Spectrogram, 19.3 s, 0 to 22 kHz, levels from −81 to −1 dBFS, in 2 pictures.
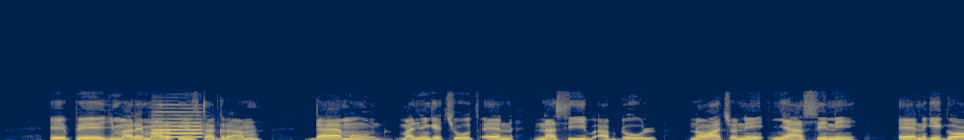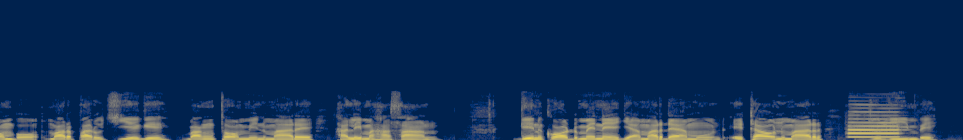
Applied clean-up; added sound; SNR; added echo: none; Wind instrument, woodwind instrument; 2 dB; none.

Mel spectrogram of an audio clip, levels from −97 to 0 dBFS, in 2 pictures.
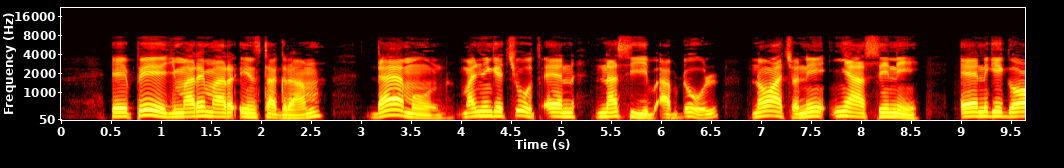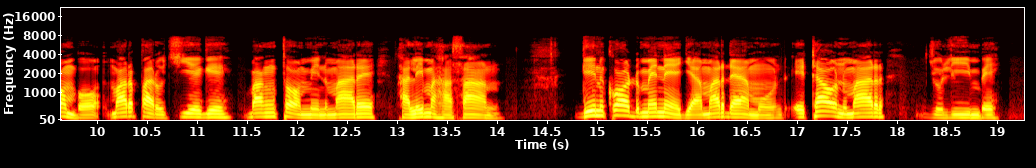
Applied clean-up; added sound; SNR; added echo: none; none; none; none.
